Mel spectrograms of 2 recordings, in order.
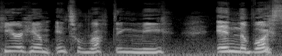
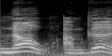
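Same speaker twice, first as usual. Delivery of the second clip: put-on annoyed, irritated tone. Retelling how she turned down a persistent stranger: retelling an annoyed refusal. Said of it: "I'm starting to get pissed off now".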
